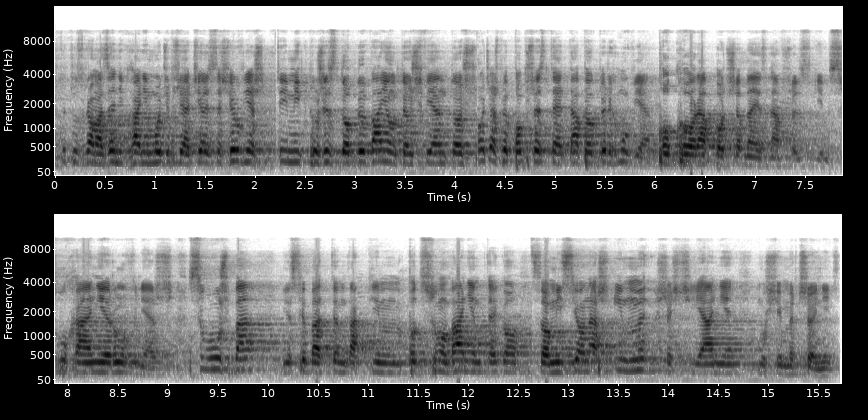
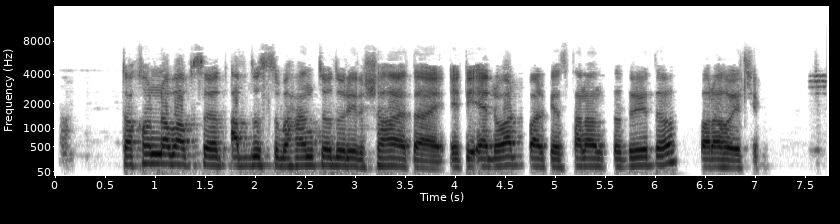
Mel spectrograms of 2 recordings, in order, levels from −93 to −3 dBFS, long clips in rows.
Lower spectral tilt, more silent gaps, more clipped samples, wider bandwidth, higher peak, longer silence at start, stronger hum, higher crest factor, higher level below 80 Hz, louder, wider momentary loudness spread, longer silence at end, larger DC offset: second, -4 dB/octave vs -7.5 dB/octave; neither; neither; first, 10.5 kHz vs 6.6 kHz; about the same, 0 dBFS vs -2 dBFS; about the same, 0 s vs 0.05 s; neither; about the same, 16 dB vs 12 dB; second, -60 dBFS vs -54 dBFS; second, -16 LUFS vs -13 LUFS; first, 11 LU vs 5 LU; about the same, 0.05 s vs 0 s; neither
